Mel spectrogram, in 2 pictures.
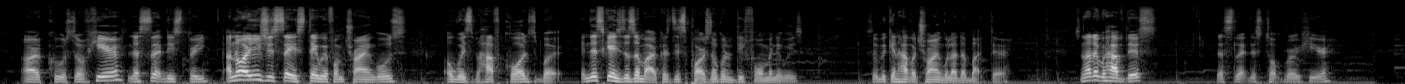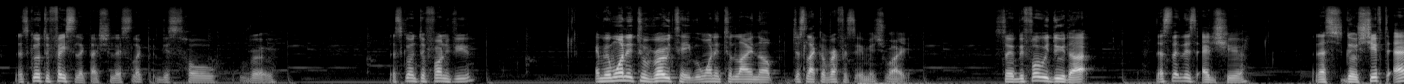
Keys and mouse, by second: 0.0 right click, 0.4 shift+right click, 1.0 shift+right click, 3.6 f, 8.3 shift+middle drag, 8.8 shift+middle click, 12.4 ctrl+right click, 14.0 KP_3, 14.5 right drag, 15.0 shift+right drag, 15.4 shift+right drag, 15.8 shift+right click, 16.2 shift+right click, 17.0 Tab, 17.1 KP_1, 18.0 Tab, 19.0 shift+middle drag, 22.9-23.3 middle drag, 23.6-24.0 shift+middle drag, 24.4 KP_1, 24.8 right click, 25.1 alt+z, 27.2 shift+s.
